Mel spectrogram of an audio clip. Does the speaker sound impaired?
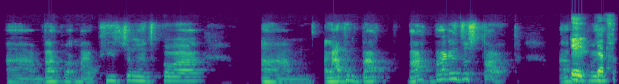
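Yes: deaf or hard of hearing; invisible deafness, on deaf spectrum, does not hear everything, family not fluent in signing; looks around to make sure of hearing everything.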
